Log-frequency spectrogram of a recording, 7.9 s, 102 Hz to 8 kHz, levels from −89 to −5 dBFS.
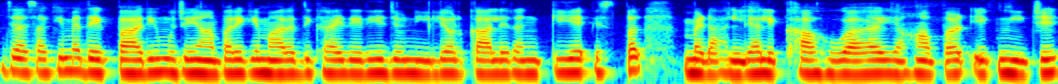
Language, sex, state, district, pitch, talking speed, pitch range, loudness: Hindi, female, Uttar Pradesh, Budaun, 180 Hz, 250 wpm, 175-185 Hz, -16 LUFS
